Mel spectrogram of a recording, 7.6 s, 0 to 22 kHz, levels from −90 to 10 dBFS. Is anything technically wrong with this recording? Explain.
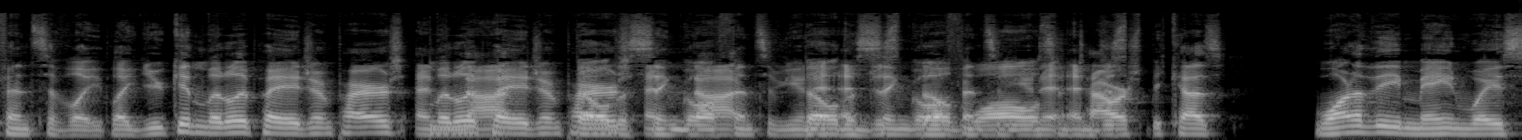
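Yes. From 2.16 to 5.64 s, a doubled audio track repeats the speech about a second later at similar loudness, likely from a lagging second capture path. Unlike echo, the copy never decays and starts and stops abruptly.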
